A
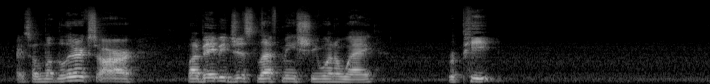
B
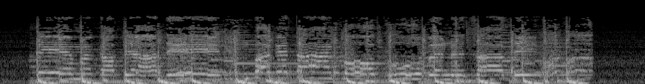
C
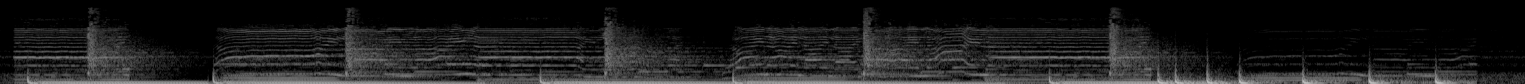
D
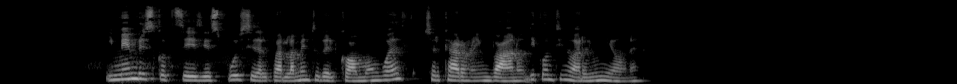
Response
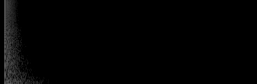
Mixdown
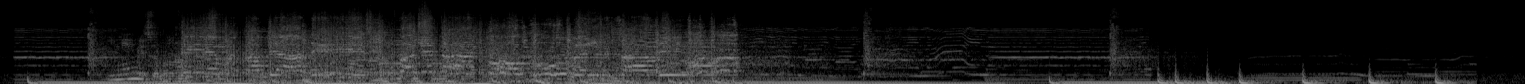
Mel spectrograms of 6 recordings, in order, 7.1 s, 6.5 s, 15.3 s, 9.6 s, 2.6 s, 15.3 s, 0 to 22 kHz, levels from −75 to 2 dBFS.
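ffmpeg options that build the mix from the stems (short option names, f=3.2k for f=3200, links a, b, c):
-filter_complex "[0:a]aeval=exprs='(tanh(25.1*val(0)+0.65)-tanh(0.65))/25.1':c=same,adelay=1200,volume=-1dB,asplit=2[a][b];[b]volume=-7dB[c];[1:a]asplit=2[d][e];[e]highpass=f=720:p=1,volume=14dB,asoftclip=type=tanh:threshold=-12dB[f];[d][f]amix=inputs=2:normalize=0,lowpass=f=7.2k:p=1,volume=-6dB,adelay=1450,volume=-11dB,asplit=2[g][h];[h]volume=-11dB[i];[2:a]volume=-10dB[j];[3:a]deesser=1,flanger=delay=19.5:depth=7.5:speed=0.41,volume=-5dB,asplit=2[k][l];[l]apad=whole_len=366243[m];[a][m]sidechaincompress=threshold=-52dB:ratio=8:attack=16:release=252[n];[4:a]atrim=start_sample=2205[o];[c][i]amix=inputs=2:normalize=0[p];[p][o]afir=irnorm=-1:irlink=0[q];[n][g][j][k][q]amix=inputs=5:normalize=0,asoftclip=type=tanh:threshold=-31.5dB"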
